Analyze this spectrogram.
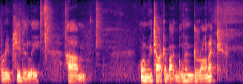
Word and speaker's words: GlenDronach: to Brookladich, CH is always pronounced as a K.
